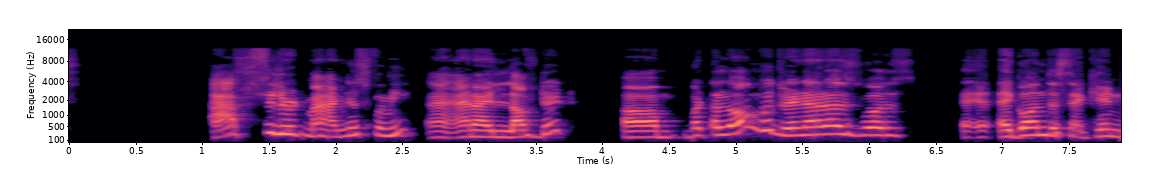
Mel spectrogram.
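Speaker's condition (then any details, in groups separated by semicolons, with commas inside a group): No condition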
